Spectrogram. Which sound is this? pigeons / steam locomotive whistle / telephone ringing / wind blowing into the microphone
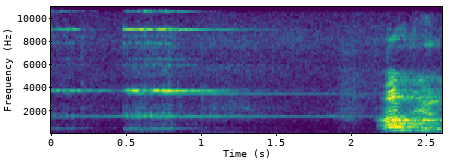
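telephone ringing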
